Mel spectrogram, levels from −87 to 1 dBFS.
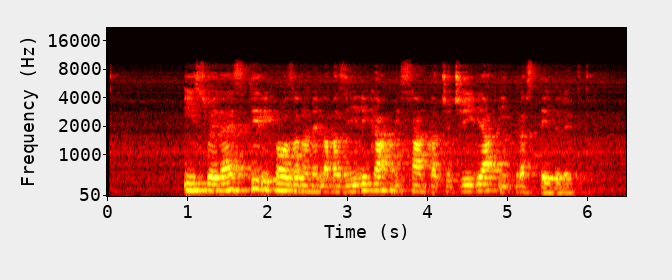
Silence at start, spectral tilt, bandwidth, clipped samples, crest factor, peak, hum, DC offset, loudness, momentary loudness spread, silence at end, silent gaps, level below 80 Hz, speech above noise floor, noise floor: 0.95 s; -5.5 dB/octave; 10 kHz; under 0.1%; 18 dB; -6 dBFS; none; under 0.1%; -23 LUFS; 9 LU; 0.6 s; none; -58 dBFS; 31 dB; -53 dBFS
